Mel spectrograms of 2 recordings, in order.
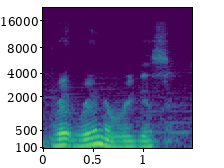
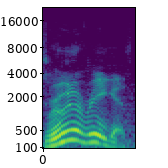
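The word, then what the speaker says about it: Runerigus: Runarigus. – What'd you say? – Runarigus. – Runarigus.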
